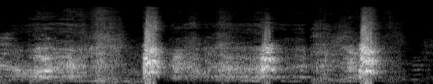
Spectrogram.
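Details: Pit Bull play fighting: a rough, growly rumble breaks into three sharp barks roughly a second apart, with music and a singing voice underneath.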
